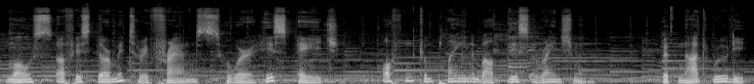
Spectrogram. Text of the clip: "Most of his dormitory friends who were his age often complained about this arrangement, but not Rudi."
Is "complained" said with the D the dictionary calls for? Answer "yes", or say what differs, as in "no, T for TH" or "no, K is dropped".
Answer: no, D is dropped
